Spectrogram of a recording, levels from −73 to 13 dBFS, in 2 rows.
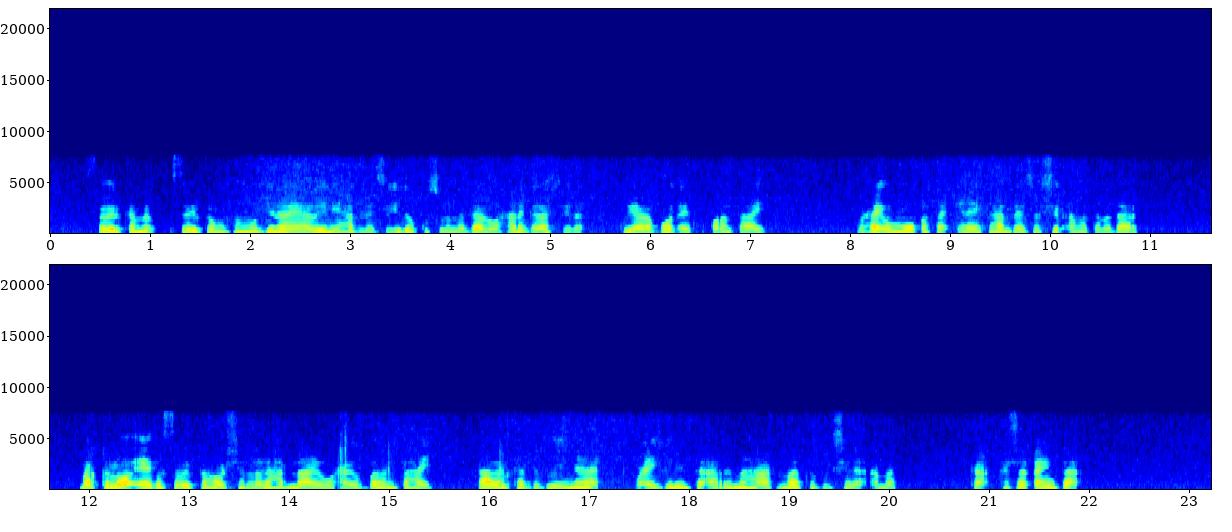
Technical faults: noise suppressor artifacts; speech cut by the noise suppressor

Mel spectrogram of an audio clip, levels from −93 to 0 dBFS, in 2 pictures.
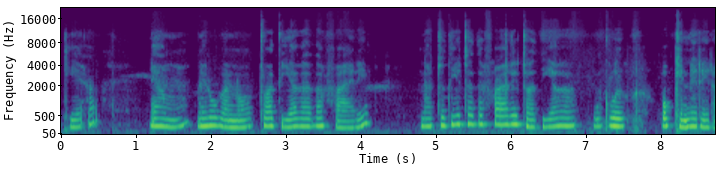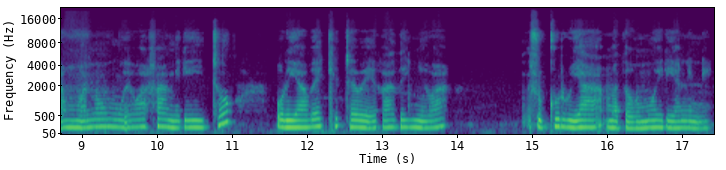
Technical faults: none

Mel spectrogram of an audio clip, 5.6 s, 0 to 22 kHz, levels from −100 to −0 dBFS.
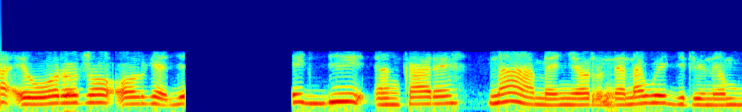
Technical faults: GSM full-rate codec; lost GSM frames; audio dropout to silence

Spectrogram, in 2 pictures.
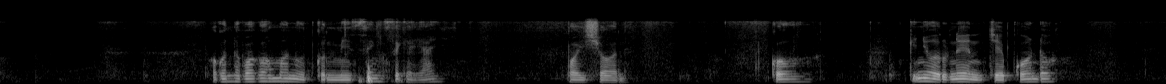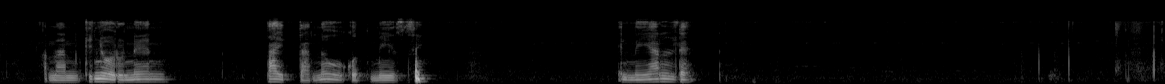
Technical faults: none

